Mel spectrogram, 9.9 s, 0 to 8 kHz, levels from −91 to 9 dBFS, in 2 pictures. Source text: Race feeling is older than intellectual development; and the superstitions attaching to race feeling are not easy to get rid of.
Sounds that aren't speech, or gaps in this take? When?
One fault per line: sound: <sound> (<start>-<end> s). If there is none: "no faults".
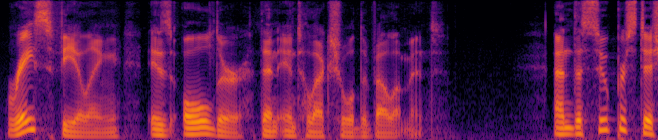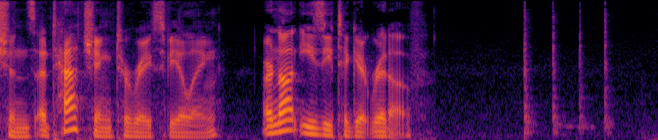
sound: tap (8.9-9.6 s)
